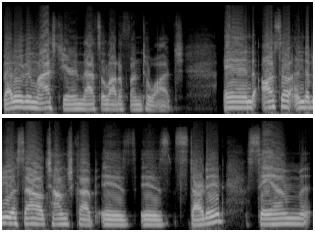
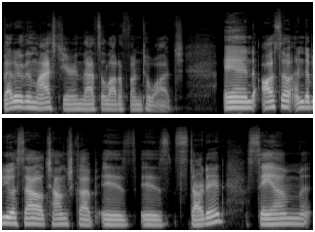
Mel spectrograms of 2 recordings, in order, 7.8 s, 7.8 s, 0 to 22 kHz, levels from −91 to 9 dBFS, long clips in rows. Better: second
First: distortion; heavy; 12% of the sound clipped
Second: none

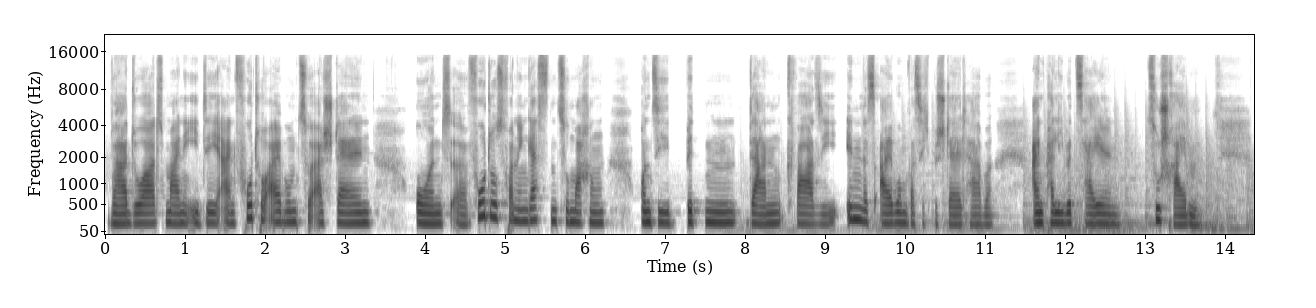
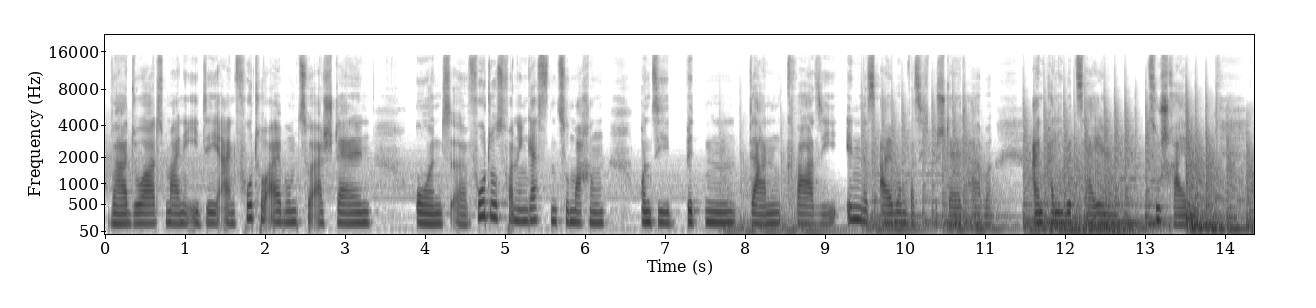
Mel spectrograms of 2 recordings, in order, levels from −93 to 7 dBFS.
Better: first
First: background music; faint; throughout; 20 dB below the speech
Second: background music; loud; throughout; 3 dB below the speech

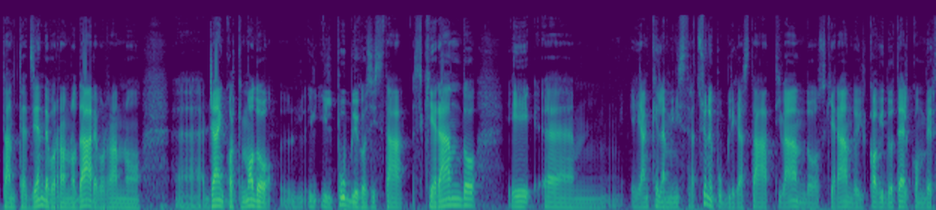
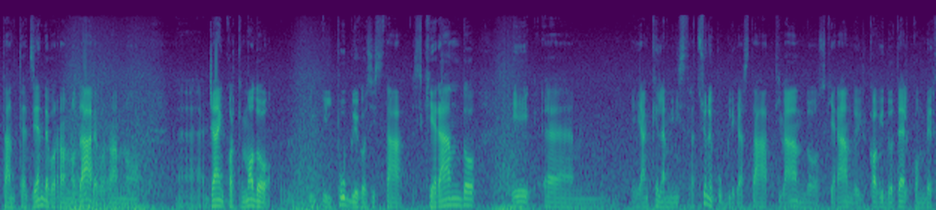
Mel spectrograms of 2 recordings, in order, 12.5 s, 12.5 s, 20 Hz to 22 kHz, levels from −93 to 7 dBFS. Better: first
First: none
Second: wind noise on the microphone; occasional gusts; 15 dB below the speech

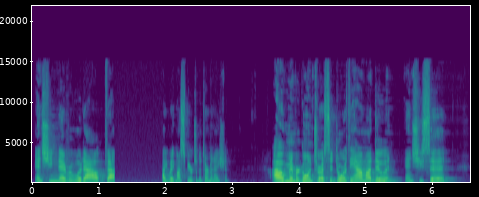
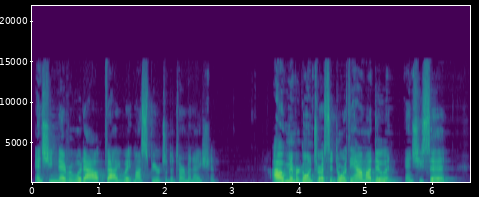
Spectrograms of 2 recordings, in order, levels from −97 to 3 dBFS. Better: second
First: audio freezing; at 1 s for 0.5 s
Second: none

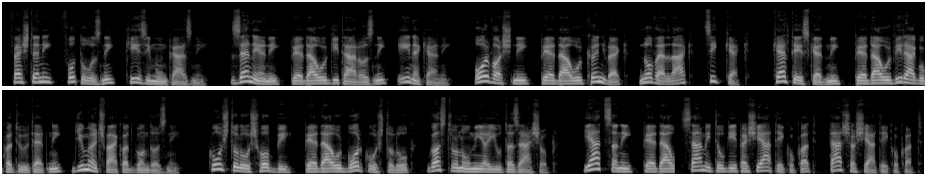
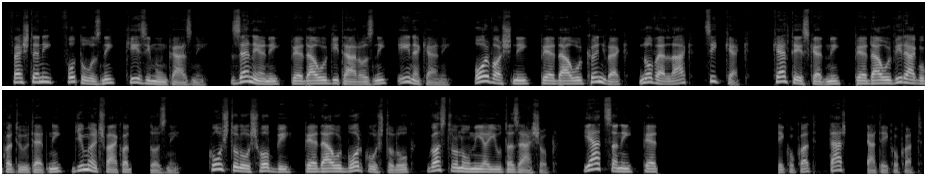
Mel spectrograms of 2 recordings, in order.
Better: first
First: none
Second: audio cutting out; at 11 s, at 16 s for 1 s and at 18 s

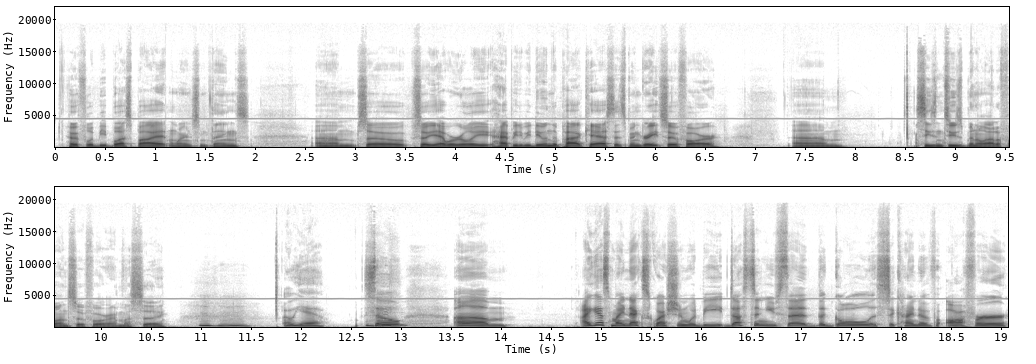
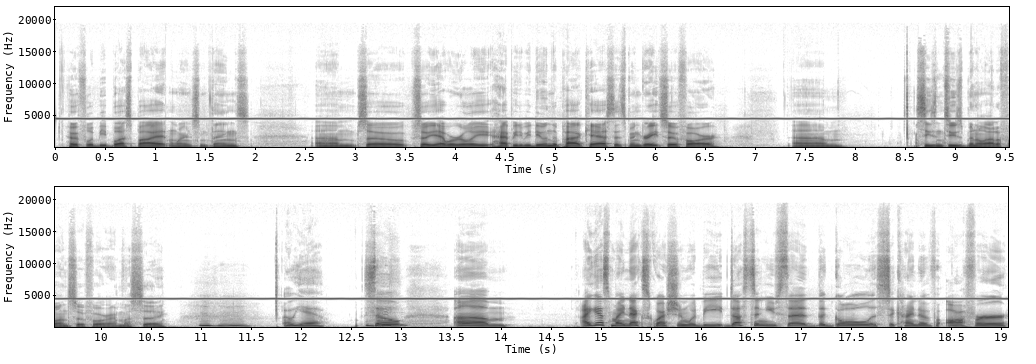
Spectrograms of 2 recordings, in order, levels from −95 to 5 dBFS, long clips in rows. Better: first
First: high-pitched whine; faint; throughout; 4.5 kHz, 30 dB below the speech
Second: high-pitched whine; loud; throughout; 4.5 kHz, 7 dB below the speech

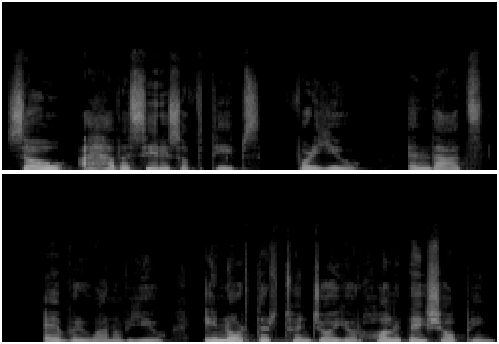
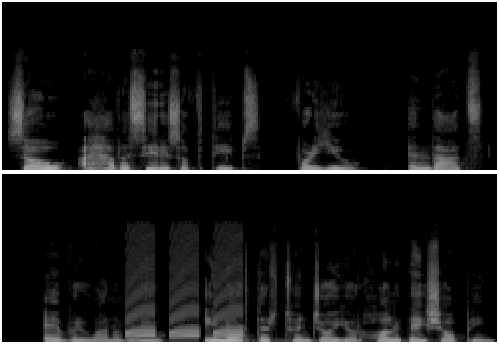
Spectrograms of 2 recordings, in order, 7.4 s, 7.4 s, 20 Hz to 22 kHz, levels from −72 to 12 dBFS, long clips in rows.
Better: first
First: none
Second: alarm; noticeable; at 4.5 s; peak 2 dB below the speech

